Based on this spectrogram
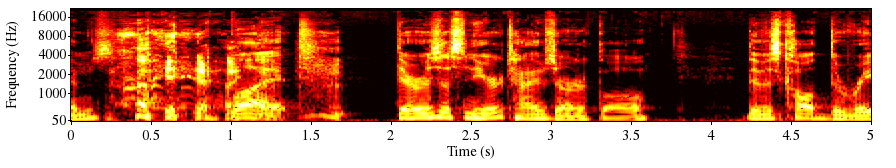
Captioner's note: laughing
